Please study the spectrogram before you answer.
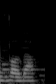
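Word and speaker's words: woda: For the W, they would just pronounce it as like a V if it was in English, but yeah, it sounds the same.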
